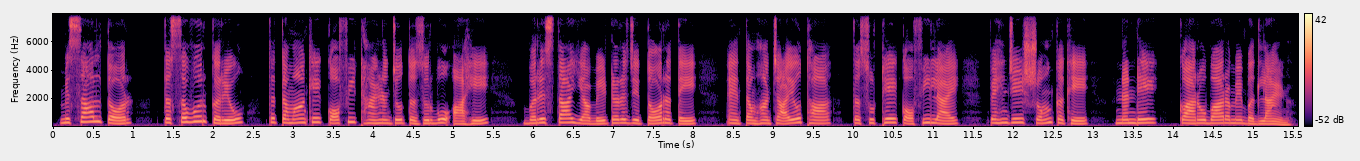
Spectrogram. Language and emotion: Sindhi, neutral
